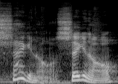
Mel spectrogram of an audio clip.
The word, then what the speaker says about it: Saginaw: It's Saginaw. Saginaw is pronounced sag, as in your pants are sagging.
